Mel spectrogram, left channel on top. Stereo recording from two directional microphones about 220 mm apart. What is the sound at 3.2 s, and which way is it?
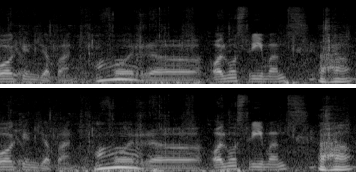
Speech, 50° right (ahead or behind).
